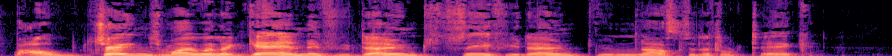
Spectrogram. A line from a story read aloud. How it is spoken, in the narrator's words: screech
